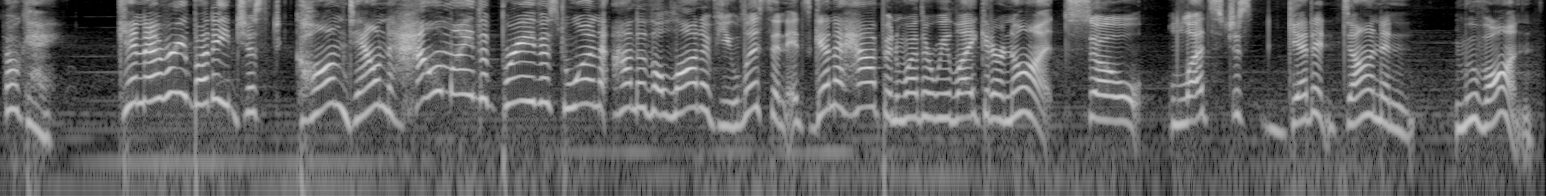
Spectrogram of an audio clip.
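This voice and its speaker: A woman's voice: high-pitched, expressive, moderate pace, fairly bright tone. A woman hosting a role-play let's play, chatting casually with game characters, sometimes exasperated. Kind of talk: role-play gaming commentary.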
